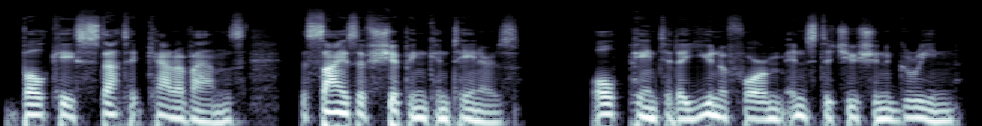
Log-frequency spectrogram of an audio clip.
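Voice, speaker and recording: A man's voice: low voice, steady tone, moderate pace, no echo, clean studio sound. A man reading a crime thriller as scripted audiobook narration.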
